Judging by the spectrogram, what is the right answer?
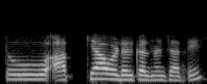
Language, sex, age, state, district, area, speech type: Hindi, female, 18-30, Madhya Pradesh, Bhopal, urban, conversation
